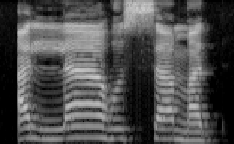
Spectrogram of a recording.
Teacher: अल्लाह यानी अल्लाह के नाम को बारीक पढ़ती हैं, हुस्समद स्वाद की जगह सीन पढ़ती हैं, बिल्कुल भी स्वाद नहीं पढ़ती और दाल पर कलकला बिल्कुल भी नहीं होता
